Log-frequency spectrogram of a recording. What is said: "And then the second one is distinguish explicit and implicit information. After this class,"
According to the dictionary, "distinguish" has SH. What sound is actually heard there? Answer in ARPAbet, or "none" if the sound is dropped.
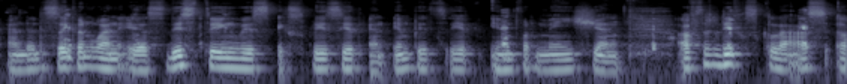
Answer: S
